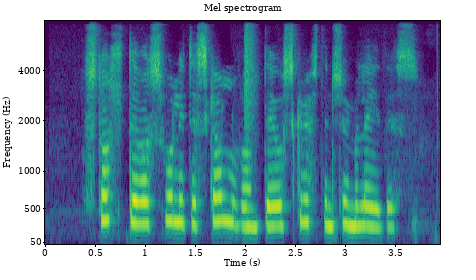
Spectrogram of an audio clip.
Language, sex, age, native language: Icelandic, female, 11, Icelandic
